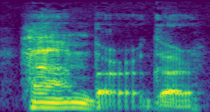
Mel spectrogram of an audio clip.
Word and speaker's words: hamburger: So you get hamburger, and you also then get the accent on the first syllable, hamburger, as opposed to tomato, where the accent is on the second syllable.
